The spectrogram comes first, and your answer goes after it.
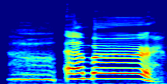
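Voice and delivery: delighted gasping greeting; thrilled to see her; excited gasp. Real, not acted. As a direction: gasp then call the name out.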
